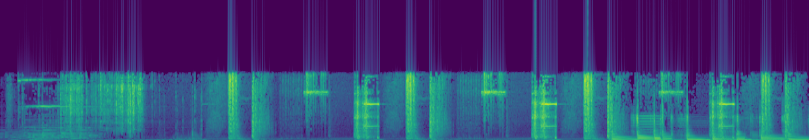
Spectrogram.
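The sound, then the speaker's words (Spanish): Coins clinking as they drop in among other coins already inside: bright metallic clinks and rings arrive as separate hits spaced apart, then crowd into a dense, jingling run near the end. “cantaban las monedas que ya estaban adentro. Y apenas llegaban monedas nuevas, estas, encantadas de verlas, respondían: triqui plic, carraca, taca, shin,”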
